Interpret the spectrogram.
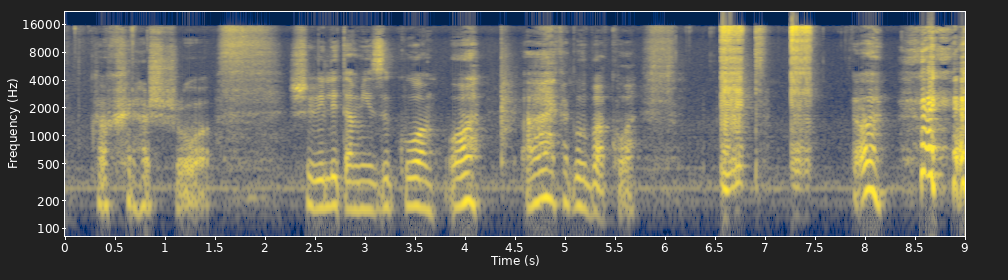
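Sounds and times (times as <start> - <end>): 
speech: 0.3 - 6.1, 7.9 - 9.0
fart: 6.5 - 7.6.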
